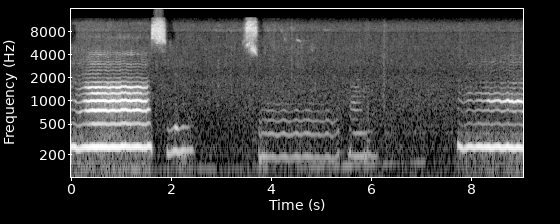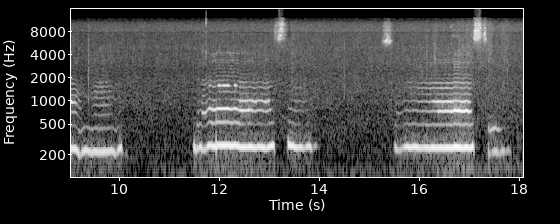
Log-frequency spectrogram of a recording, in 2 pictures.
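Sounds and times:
woman humming: 0.0 - 2.4, 3.5 - 6.1, 7.7 - 10.2, 11.5 - 14.0, 15.3 - 17.8.

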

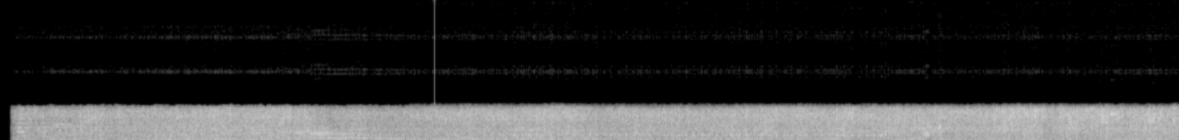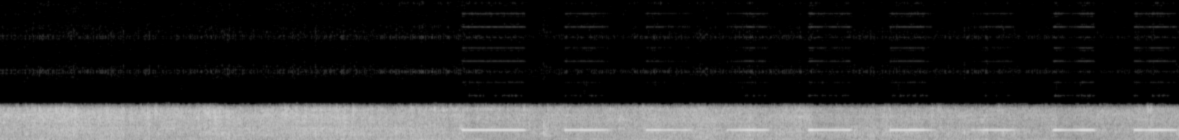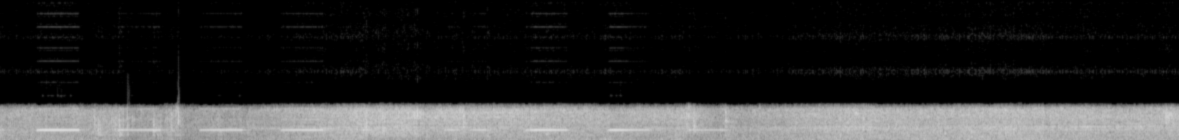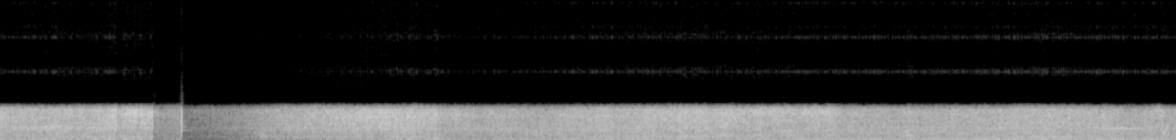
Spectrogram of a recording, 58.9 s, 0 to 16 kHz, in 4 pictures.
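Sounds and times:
heavy construction machinery running: 0.2 - 58.9
backup alarm beeping: 20.5 - 33.6, 35.0 - 38.6.

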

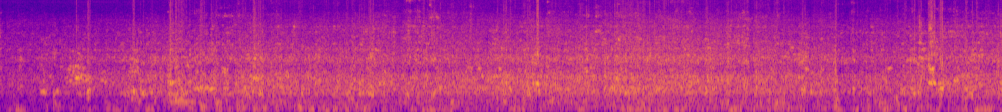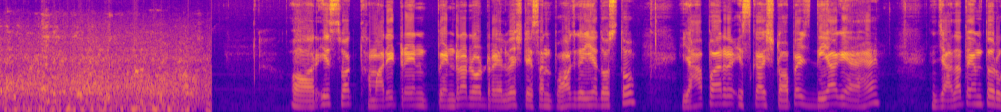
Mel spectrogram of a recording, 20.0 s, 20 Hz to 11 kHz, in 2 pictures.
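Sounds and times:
train wheels rumbling on track: 0.0 - 12.2.

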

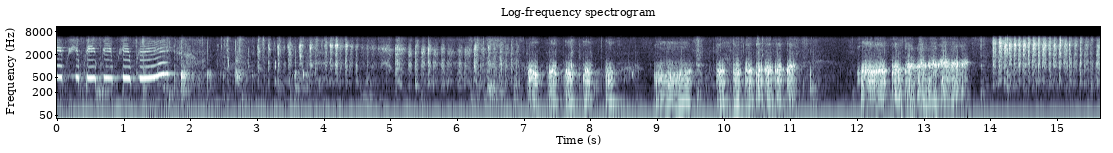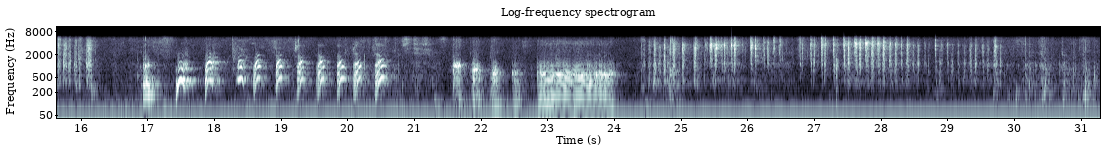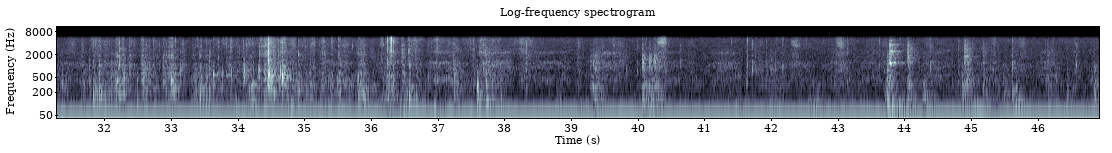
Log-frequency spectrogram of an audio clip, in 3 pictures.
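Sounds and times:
puppy growling: 2.7 - 11.3.

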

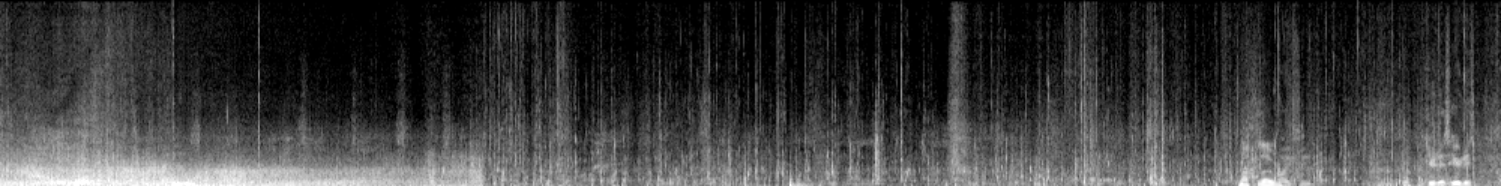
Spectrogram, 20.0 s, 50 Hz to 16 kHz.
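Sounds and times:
pickup truck driving on snow: 0.0 - 6.5.

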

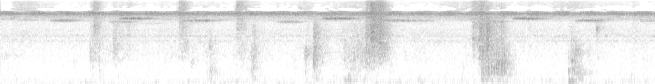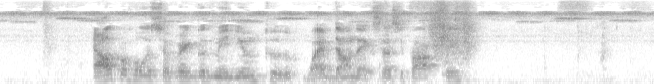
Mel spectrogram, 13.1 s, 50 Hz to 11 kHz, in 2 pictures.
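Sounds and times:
paper towel rustling: 10.8 - 11.3.

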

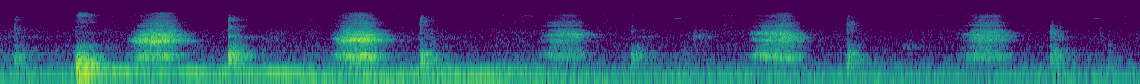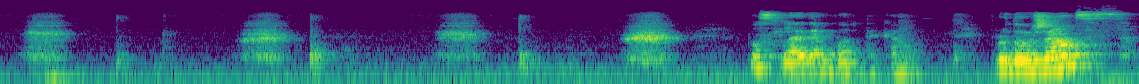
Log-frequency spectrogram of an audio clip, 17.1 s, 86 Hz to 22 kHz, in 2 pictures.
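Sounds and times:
woman exhaling forcefully: 0.8 - 3.2.

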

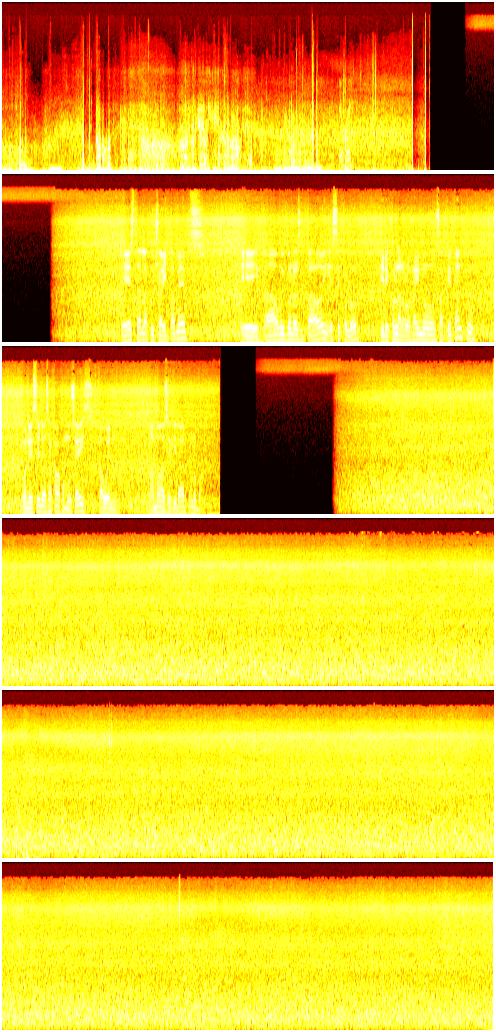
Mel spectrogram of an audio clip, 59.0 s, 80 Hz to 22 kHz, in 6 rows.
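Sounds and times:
river rushing over rapids: 11.0 - 23.9, 26.4 - 59.0.

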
